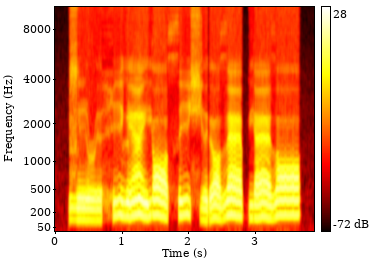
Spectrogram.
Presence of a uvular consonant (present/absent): absent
